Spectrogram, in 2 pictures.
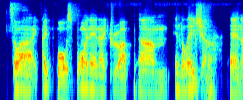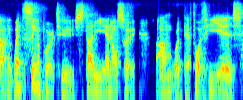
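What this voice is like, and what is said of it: Light Australian accent. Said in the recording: “you don't have the deepest of Australian accents.”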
